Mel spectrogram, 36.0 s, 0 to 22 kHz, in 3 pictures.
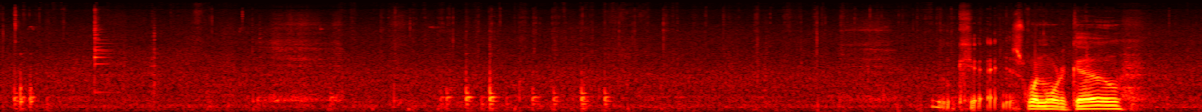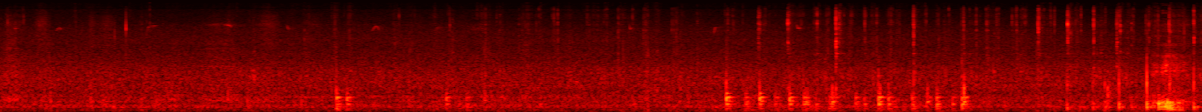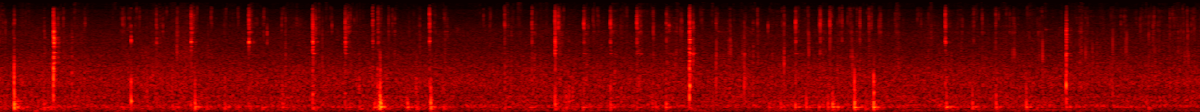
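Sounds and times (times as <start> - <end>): fork mashing bananas: 0.0 - 10.9, 15.2 - 36.0
fork clicks and taps: 0.1 - 1.6, 19.3 - 35.3.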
